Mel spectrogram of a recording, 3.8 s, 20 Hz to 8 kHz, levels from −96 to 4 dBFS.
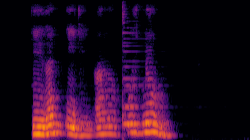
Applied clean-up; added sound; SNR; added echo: neural mask model DeepFilterNet 3.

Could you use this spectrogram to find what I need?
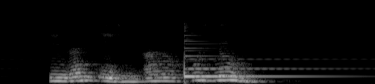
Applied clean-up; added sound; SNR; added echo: none; Dishes, pots, and pans; 3 dB; reverberation time 0.6 s.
